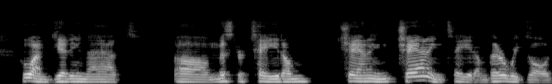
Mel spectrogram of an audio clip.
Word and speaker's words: Tatum: Um, yeah, that's Jenna Dewan, who was married to Chatham. Okay, I can't pronounce his name, but I think you know who I'm getting at. Mr. Tatum, Channing Tatum.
